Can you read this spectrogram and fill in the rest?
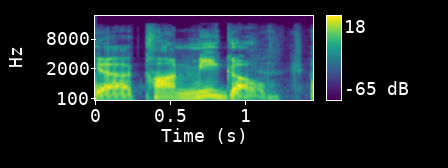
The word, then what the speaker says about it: Khanmigo: the KhanMigo, if I'm saying that right. – Yeah, that's right.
